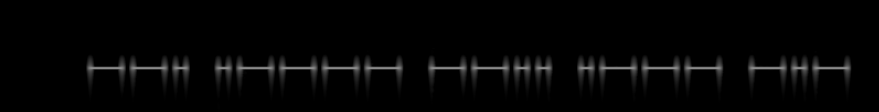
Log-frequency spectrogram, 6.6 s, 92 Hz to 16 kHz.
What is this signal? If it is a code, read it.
Morse code, heard as a keyed tone, about 15 wpm, 700 Hz. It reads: G1ZJK
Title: DXCC-100 Call Signs - 5 Characters - Repeated 3x - 15wpm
